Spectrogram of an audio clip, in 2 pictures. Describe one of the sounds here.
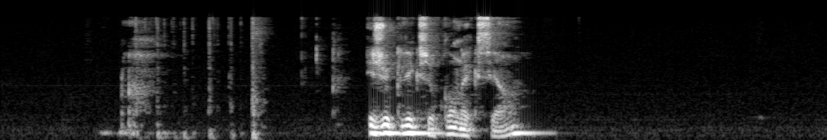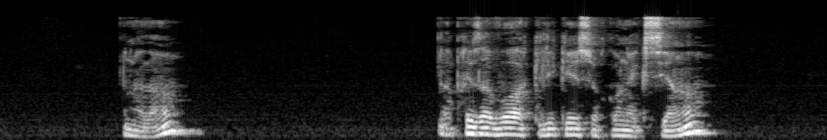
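A man speaks calmly through a computer microphone in short bursts.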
